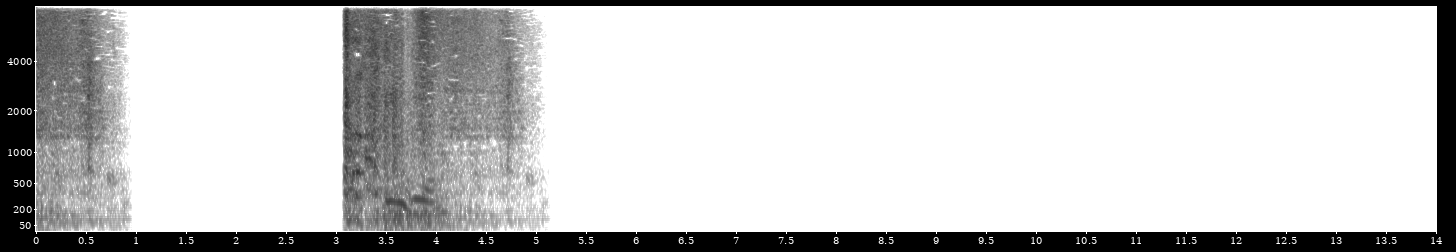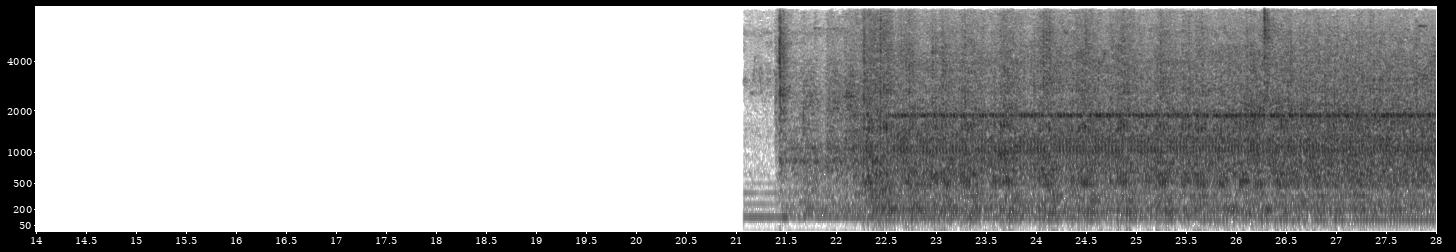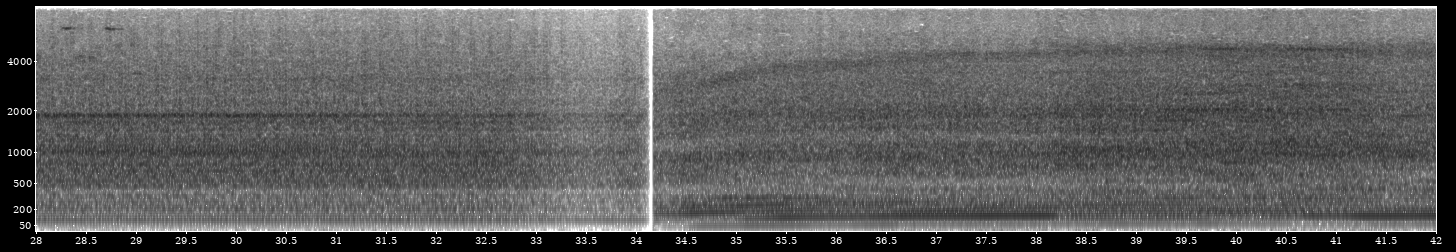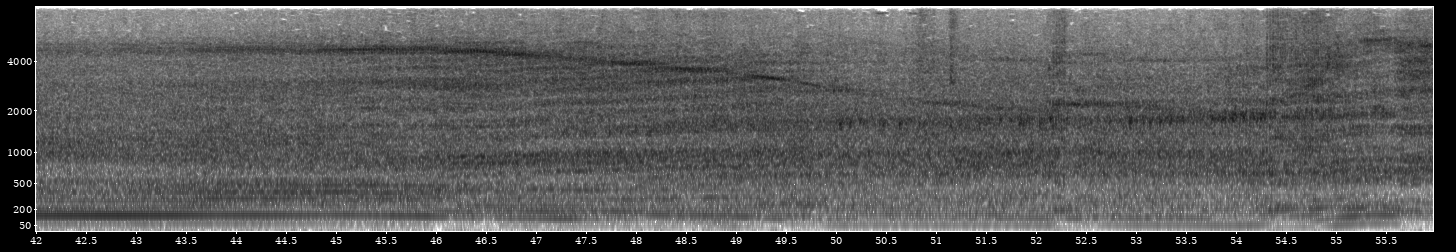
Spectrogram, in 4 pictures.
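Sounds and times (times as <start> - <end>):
deep heavy engine hum: 21.1 - 55.9
truck engine running: 21.4 - 55.6.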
